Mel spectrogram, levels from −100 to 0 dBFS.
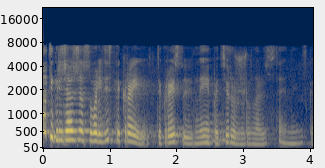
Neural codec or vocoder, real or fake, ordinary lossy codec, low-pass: none; real; AAC, 32 kbps; 7.2 kHz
